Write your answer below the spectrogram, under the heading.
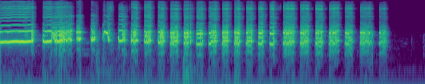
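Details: Female red junglefowl lure call, used for hunting wild males. A brief harmonic tone opens, then about twenty rapid clucking notes follow, roughly four per second, steady in pitch, then stop abruptly.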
